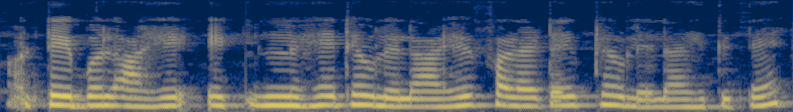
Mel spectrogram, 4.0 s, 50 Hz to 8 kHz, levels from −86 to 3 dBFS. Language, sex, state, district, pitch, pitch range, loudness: Marathi, female, Maharashtra, Sindhudurg, 235 Hz, 215-240 Hz, -16 LUFS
